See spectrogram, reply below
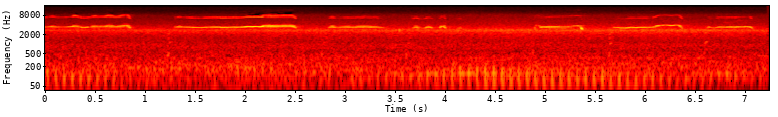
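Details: Eaglet in a wild bald eagle nest at the National Arboretum, Washington, D.C., in June 2022, squeeing when the adult male lands: a series of high, thin whistled notes, some rising and falling, against constant low rumbling noise.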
